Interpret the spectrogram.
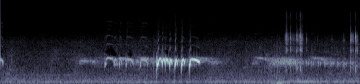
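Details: Singing local zebra dove, its long song meant to encourage lazy birds: a soft drawn coo, then one loud burst of rapid rolling notes, followed by fainter sustained cooing and brief higher chirps.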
